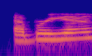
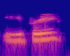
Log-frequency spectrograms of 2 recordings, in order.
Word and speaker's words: EBRI: Thanks for that good background knowledge of what EBRI is, or eBree, depending on the pronunciation.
